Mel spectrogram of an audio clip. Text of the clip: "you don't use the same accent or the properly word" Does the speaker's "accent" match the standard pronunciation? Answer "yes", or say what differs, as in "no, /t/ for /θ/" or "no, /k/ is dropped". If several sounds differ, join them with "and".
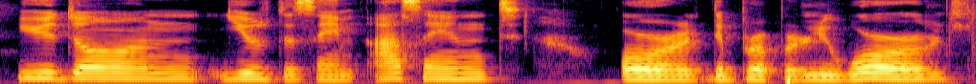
no, /k/ is dropped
